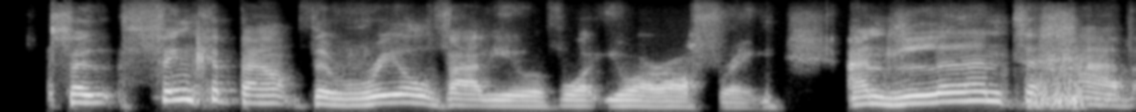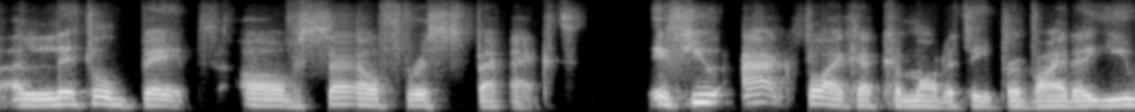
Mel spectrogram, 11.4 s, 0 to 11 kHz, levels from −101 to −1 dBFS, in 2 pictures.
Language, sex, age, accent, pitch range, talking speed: English, male, 30-49, British, 135-180 Hz, 150 wpm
